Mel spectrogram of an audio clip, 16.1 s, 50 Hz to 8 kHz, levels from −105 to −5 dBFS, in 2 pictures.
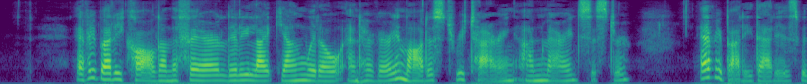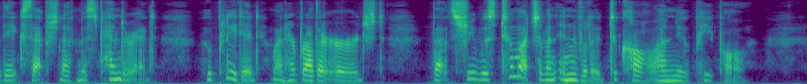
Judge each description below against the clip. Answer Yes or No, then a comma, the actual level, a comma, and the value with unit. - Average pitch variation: Yes, average, 3.8 semitones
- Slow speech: No, average, 160 wpm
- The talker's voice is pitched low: No, medium, 185 Hz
